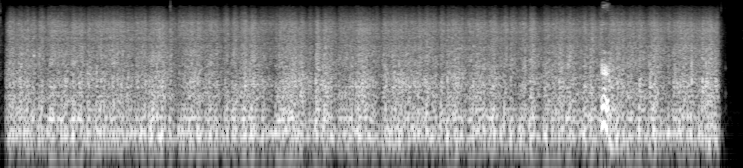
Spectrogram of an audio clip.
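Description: A dragster engine roars loudly and steadily for about seven seconds, a dense, rumbling drone with a brief spike near the end before it cuts off abruptly.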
